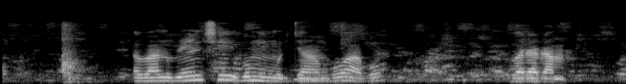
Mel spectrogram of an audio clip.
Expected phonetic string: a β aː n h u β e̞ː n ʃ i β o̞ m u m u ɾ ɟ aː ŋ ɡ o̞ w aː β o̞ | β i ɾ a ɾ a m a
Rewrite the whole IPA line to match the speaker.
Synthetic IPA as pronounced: a β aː n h u β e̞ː n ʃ i β o̞ m u m u ɾ ɟ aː ŋ ɡ o̞ w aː β o̞ | β a ɾ a ɾ a m a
